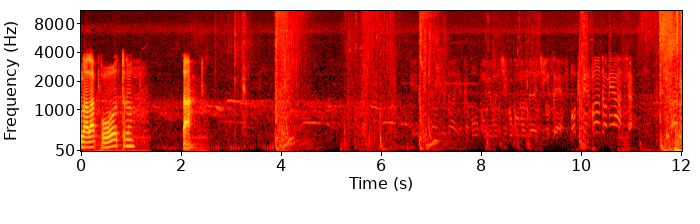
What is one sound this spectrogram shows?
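A man speaks calmly in bursts, close to a headset microphone.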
